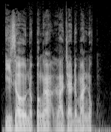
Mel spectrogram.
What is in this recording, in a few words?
i am the king of the chickens kadazan, coastal kadazan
